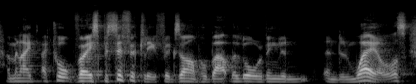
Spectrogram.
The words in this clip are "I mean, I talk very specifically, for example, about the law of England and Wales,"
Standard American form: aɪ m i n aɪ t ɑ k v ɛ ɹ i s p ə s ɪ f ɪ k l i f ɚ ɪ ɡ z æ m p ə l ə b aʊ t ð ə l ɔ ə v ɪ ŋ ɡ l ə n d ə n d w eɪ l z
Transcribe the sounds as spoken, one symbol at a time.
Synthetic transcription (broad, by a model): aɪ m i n aɪ t ɑ k v ɛ ɹ i s p ə s ɪ f ɪ k l i f ɚ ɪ ɡ z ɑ m p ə l ə b aʊ t ð ə l ɔ ə v ɪ ŋ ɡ l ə n d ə n w eɪ l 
